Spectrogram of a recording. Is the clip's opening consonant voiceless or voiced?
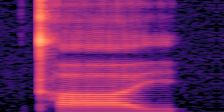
voiceless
